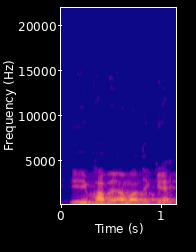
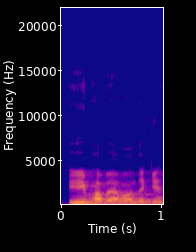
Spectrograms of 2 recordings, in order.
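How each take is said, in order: Both takes have the same delivery.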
